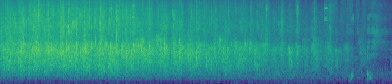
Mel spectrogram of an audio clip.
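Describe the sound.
Audience applause welcoming a speaker onto a stage: dense, loud clapping that holds steady, then slowly fades toward the end.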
